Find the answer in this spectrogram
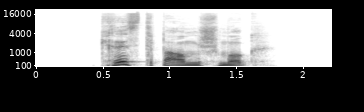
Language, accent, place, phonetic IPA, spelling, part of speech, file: German, Germany, Berlin, [ˈkʁɪstbaʊ̯mˌʃmʊk], Christbaumschmuck, noun, De-Christbaumschmuck.ogg
- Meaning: Christmas tree decoration / ornament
